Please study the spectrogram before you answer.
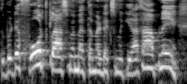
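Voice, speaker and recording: A man's voice: high voice, a little mellow, slightly rough. A man teaching a finance lecture, coaxing his students along and mixing in English terms. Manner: slows down for English definitions. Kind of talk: classroom lecture.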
